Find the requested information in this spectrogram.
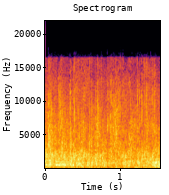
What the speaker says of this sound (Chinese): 我们给他一个最热烈的掌声。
